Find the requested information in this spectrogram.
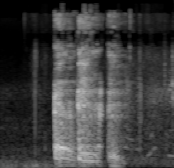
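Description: Two or three harsh, forceful throat-clearing bursts in quick succession, like a short cough, against quiet room noise.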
